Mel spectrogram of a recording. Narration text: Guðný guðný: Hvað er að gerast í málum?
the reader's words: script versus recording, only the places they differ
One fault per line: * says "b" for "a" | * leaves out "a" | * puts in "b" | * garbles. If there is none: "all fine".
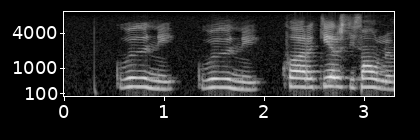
all fine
